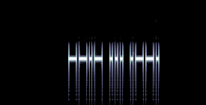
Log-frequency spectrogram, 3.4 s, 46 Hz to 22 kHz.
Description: Morse code, heard as a keyed tone, about 28 wpm, 700 Hz. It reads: QSP
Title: Q-Codes Repeated 3x 28wpm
